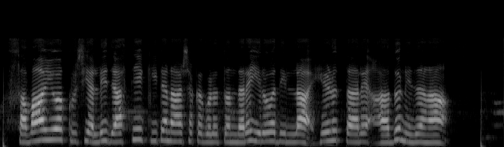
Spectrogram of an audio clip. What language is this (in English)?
Kannada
